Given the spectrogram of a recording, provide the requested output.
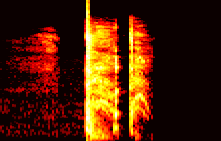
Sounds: Cough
